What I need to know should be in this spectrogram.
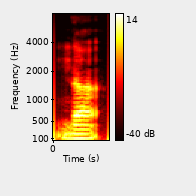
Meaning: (preposition) 1. on, at, in (with certain nouns, expressing location without a change of position, answering the question gdjȅ/gdȅ; see usage notes below) 2. on (indicating medium)
- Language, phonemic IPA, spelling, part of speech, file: Serbo-Croatian, /na/, na, preposition / interjection, Sr-na.ogg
